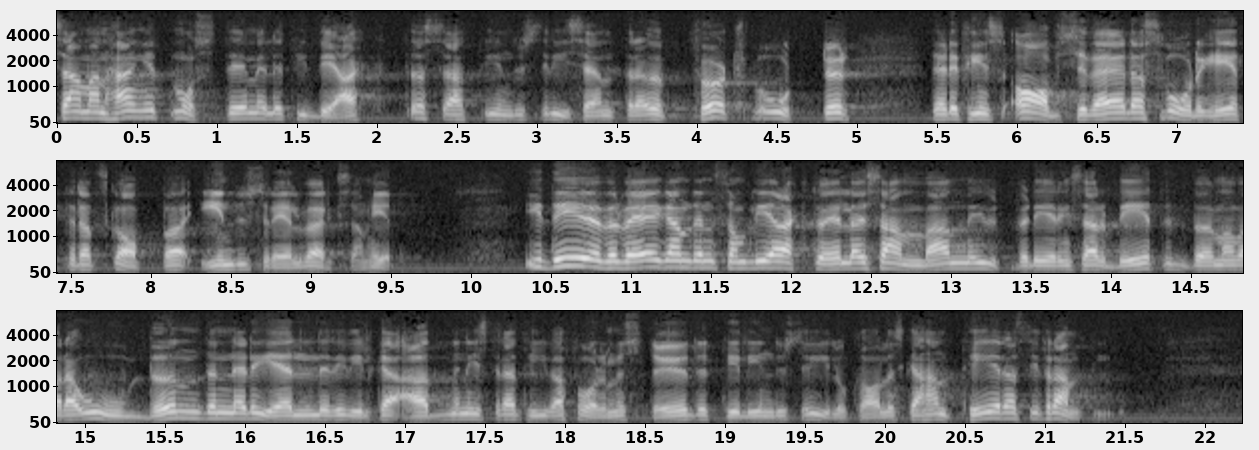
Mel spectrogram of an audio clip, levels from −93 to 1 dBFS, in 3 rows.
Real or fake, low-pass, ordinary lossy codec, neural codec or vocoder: real; none; none; none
